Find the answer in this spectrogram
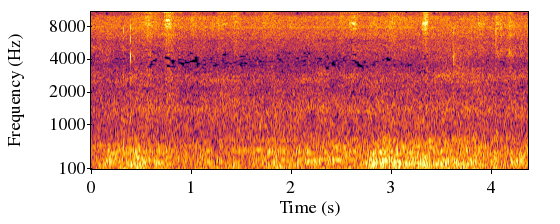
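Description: Graphite pencil sketching on sketchbook paper: quiet scratching strokes over a steady low rumble.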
